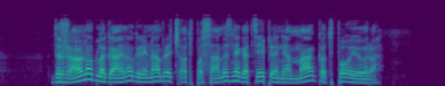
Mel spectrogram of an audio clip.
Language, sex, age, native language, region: Slovenian, male, 18-29, Slovenian, Central Slovenia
